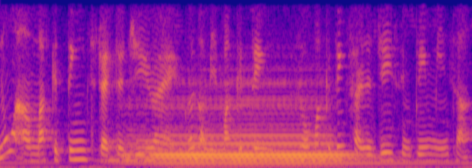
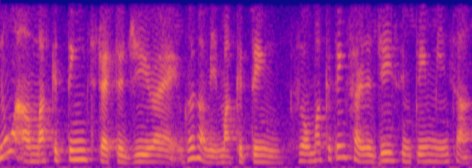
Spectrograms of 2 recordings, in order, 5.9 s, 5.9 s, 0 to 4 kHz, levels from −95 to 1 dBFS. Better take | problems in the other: second | background sound (Bowed string instrument); 3 dB above the speech

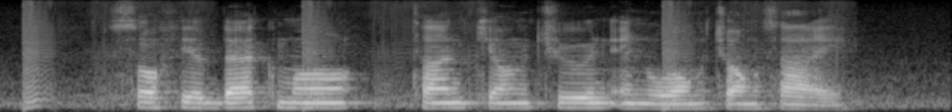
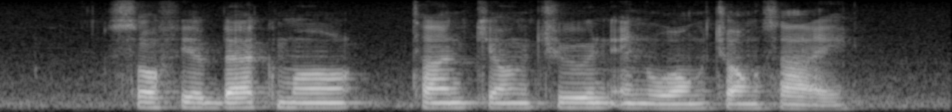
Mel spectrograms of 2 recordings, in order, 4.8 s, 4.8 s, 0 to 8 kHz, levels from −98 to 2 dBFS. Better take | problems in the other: second | background sound (Fart); 17 dB below the speech

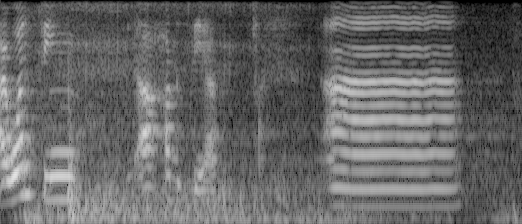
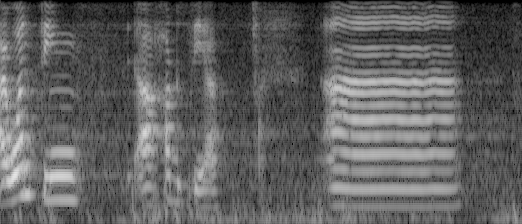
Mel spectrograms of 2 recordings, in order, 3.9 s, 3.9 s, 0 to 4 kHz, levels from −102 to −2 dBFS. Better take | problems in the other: second | background sound (Boom + Knock); 13 dB below the speech

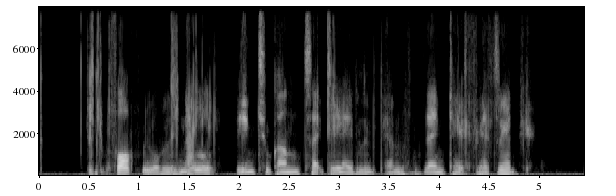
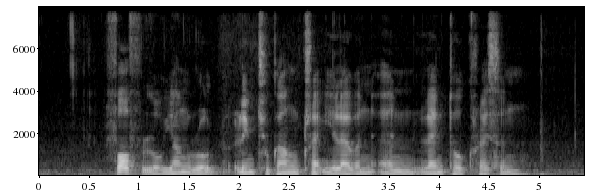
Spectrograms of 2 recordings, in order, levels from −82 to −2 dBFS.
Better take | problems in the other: second | noise reduction (neural diffusion model UNIVERSE++)

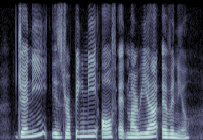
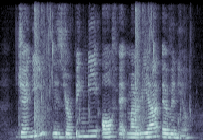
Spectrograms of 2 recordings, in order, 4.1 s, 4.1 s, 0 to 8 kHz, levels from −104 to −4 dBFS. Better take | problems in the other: first | background sound (Bathtub (filling or washing) / Water / Splash, splatter); 15 dB below the speech // room echo; dies away in 0.3 s

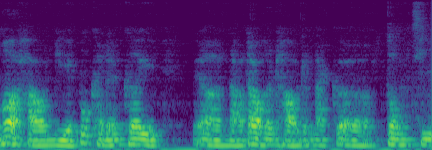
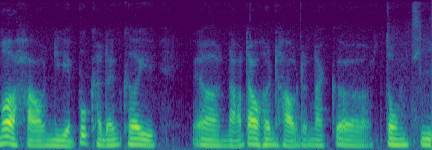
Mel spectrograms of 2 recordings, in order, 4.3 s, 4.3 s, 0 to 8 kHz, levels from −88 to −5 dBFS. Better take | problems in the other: second | room echo; dies away in 0.2 s

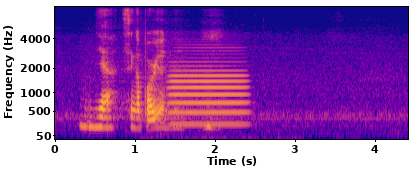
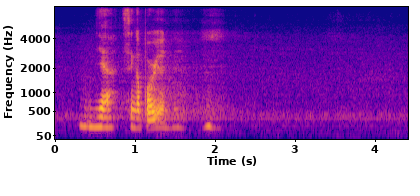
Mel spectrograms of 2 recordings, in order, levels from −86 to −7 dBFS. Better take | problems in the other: second | background sound (Wind instrument, woodwind instrument); 2 dB above the speech

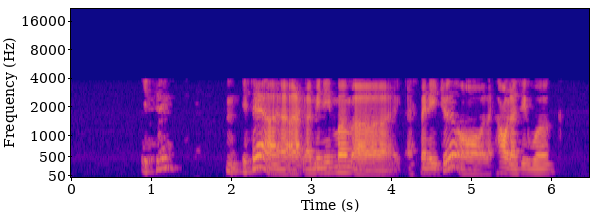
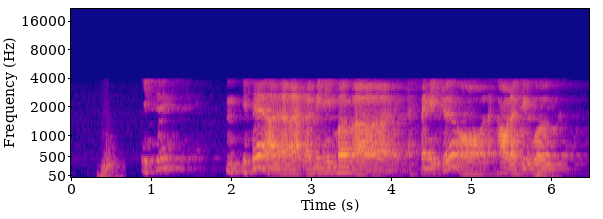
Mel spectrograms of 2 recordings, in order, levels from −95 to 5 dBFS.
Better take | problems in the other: first | background sound (Whoosh, swoosh, swish); 13 dB below the speech // room echo; dies away in 1.4 s

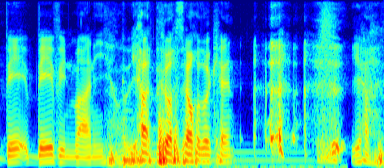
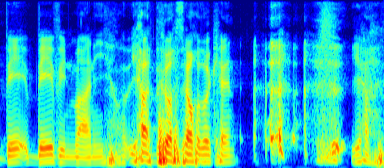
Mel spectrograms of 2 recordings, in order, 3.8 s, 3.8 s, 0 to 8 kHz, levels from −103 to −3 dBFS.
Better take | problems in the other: second | background sound (Bowed string instrument); 11 dB below the speech

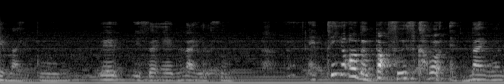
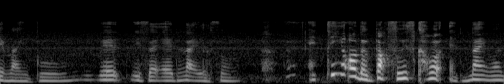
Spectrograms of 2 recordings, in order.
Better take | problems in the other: second | background sound (Musical instrument); 8 dB below the speech // room echo; dies away in 0.5 s

